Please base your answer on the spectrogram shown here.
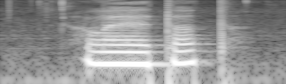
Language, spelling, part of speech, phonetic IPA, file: Czech, létat, verb, [ˈlɛːtat], Cs-létat.ogg
- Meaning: 1. iterative of letět 2. to fly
